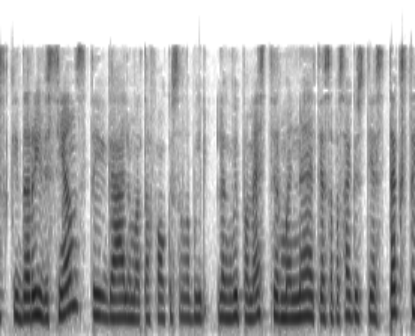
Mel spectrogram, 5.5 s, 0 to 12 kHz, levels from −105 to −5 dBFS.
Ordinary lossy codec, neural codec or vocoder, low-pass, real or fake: AAC, 32 kbps; none; 7.2 kHz; real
